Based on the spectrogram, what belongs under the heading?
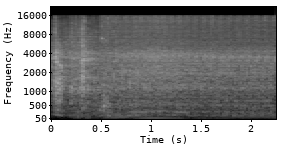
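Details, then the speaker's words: Engine started and idling after a few ragged cranking bursts; tired-sounding starter motor beginning to fail, though the engine runs. "the starter's starting to go out. You can hear that, but be it as it may, it's running."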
